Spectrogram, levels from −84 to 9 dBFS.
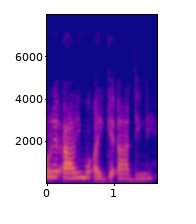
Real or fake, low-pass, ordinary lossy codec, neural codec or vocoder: fake; 7.2 kHz; MP3, 48 kbps; codec, 16 kHz, 2 kbps, X-Codec, WavLM features, trained on Multilingual LibriSpeech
